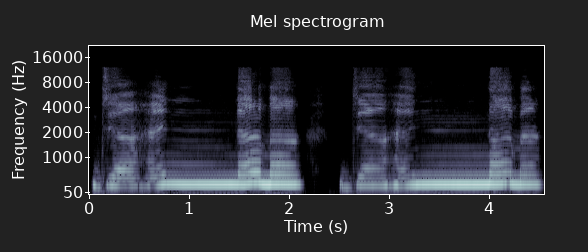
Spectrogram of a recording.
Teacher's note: नून पे अगेन आपका most complete गुन्ना, अकमल गुन्ना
